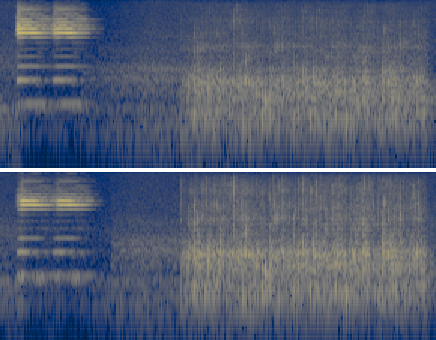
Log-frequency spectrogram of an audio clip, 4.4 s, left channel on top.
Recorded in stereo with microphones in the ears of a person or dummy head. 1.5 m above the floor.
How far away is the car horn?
About 6 m.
